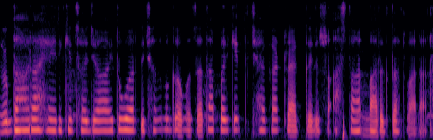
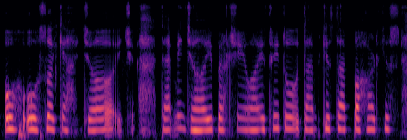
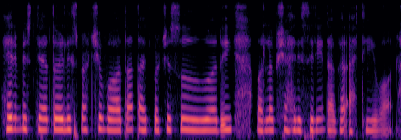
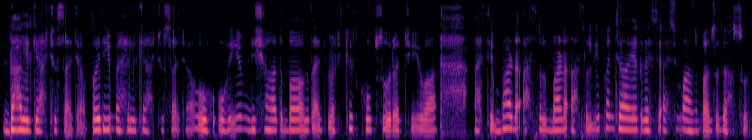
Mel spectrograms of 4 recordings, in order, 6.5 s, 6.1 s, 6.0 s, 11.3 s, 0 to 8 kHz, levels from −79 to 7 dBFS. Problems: none marked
